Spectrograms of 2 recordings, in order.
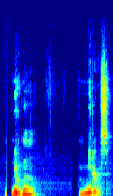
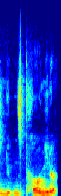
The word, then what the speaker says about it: newton meters: units for work and i would pronounce that newton meters a lot of times students are tempted to call this newton's per meter they're just in the habit of saying per whenever they have two units that are combined because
